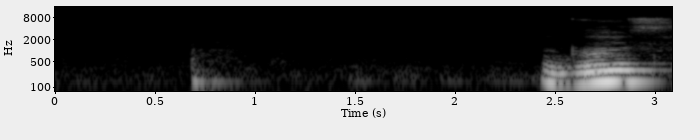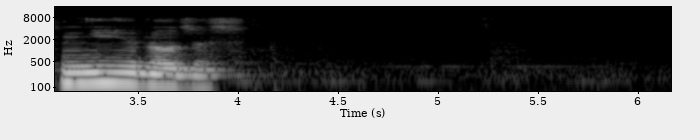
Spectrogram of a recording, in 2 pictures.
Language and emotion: Russian, neutral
